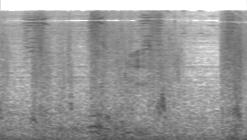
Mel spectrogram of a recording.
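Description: A chest opens with a bright chime.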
